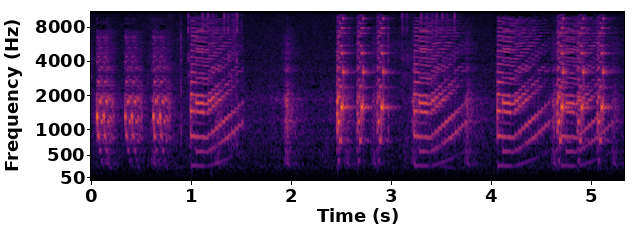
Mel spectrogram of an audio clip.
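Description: Cartoon sound effects bounce and slide up in pitch from a phone speaker.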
